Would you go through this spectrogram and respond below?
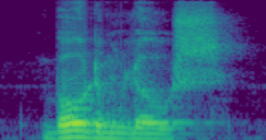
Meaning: bottomless
- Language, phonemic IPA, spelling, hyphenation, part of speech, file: Dutch, /ˈboː.dəmˌloːs/, bodemloos, bo‧dem‧loos, adjective, Nl-bodemloos.ogg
